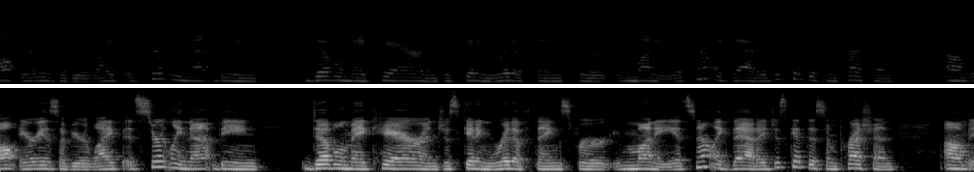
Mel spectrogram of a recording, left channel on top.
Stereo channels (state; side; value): quieter; left; 32.6 dB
